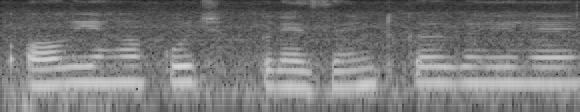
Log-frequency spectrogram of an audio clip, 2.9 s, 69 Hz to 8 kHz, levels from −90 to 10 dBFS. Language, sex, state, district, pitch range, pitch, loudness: Hindi, female, Maharashtra, Gondia, 215-240 Hz, 235 Hz, -17 LUFS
